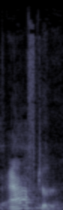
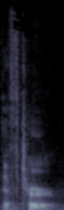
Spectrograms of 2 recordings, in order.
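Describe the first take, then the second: First: The stress falls on the first syllable. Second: The stress falls on the second syllable. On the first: The speaker calls it right. "it's after" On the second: The speaker calls it wrong. "not after"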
